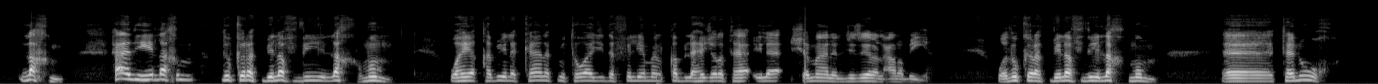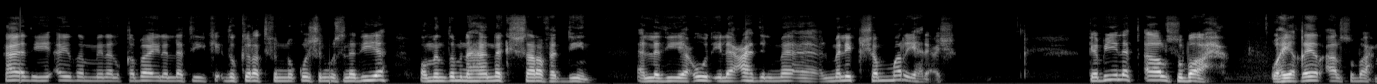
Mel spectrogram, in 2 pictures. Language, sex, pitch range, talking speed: English, male, 145-180 Hz, 110 wpm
